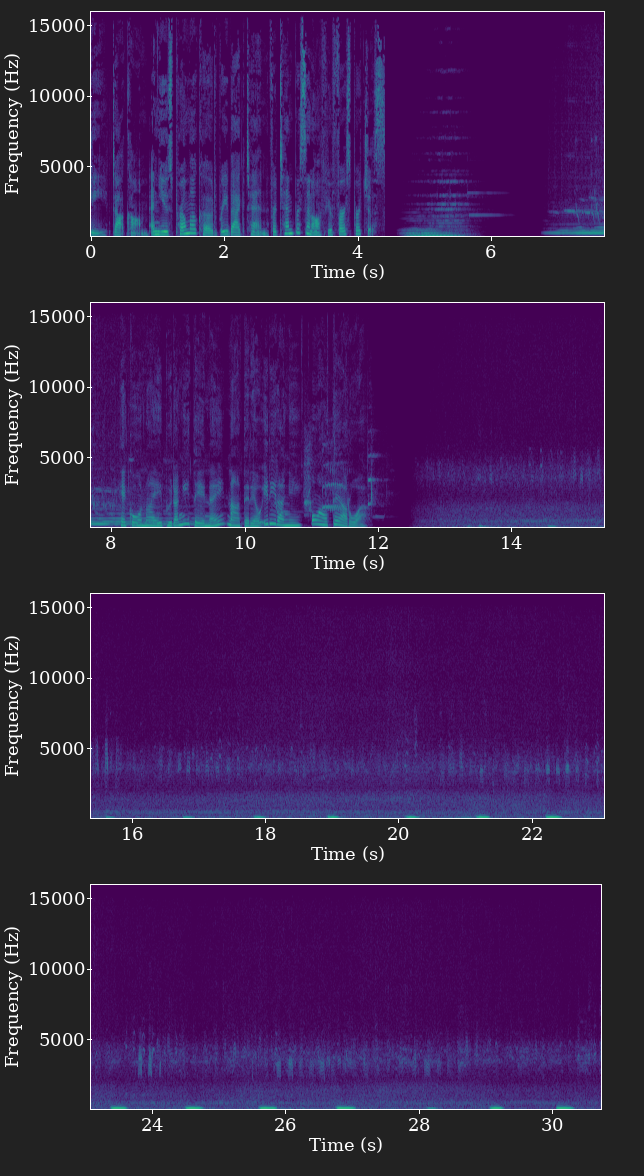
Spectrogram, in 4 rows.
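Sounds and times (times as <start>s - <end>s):
speech: 0.0s - 4.8s, 8.1s - 11.9s
birds chirping: 7.2s - 30.7s
insects: 12.5s - 30.7s
male kākāpō booming call: 13.3s - 13.8s, 14.4s - 14.8s, 15.5s - 15.9s, 16.7s - 17.1s, 17.8s - 18.2s, 18.9s - 19.2s, 20.0s - 20.4s, 21.0s - 21.5s, 22.2s - 22.6s, 23.3s - 24.9s, 25.6s - 27.2s, 28.1s - 28.4s, 29.0s - 29.4s, 30.0s - 30.5s.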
